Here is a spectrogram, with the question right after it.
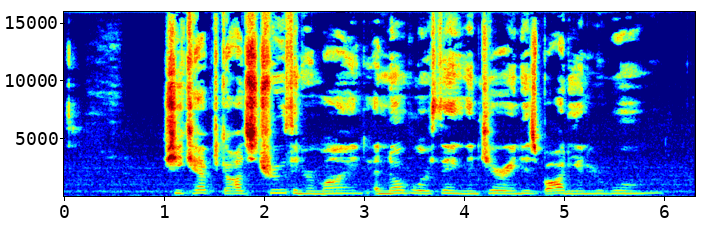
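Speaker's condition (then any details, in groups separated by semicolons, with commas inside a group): No condition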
